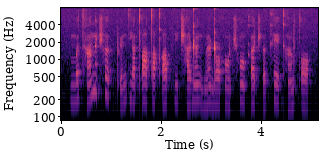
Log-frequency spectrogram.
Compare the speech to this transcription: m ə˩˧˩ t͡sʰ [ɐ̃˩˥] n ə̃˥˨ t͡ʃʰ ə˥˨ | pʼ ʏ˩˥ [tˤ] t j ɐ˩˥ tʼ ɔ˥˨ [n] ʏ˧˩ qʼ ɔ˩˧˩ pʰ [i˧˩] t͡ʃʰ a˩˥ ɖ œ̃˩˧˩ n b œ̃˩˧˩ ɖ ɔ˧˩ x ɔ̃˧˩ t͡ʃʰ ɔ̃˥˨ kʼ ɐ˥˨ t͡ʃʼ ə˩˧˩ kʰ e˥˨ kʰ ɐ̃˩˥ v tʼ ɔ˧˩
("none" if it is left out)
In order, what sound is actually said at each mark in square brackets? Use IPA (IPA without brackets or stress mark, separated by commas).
ã˩˥, n, tˤ, i˧˩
